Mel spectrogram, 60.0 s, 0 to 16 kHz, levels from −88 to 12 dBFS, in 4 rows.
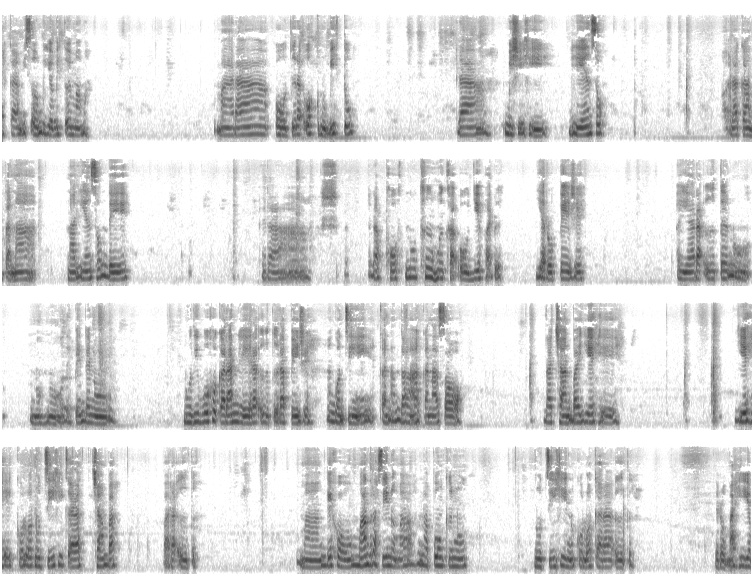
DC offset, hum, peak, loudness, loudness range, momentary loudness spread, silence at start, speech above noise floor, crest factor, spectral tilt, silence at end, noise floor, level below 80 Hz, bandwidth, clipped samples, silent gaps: under 0.1%; none; 0 dBFS; -22 LUFS; 9 LU; 16 LU; 0 s; 45 dB; 24 dB; -2.5 dB/octave; 0 s; -67 dBFS; -68 dBFS; 11.5 kHz; under 0.1%; none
